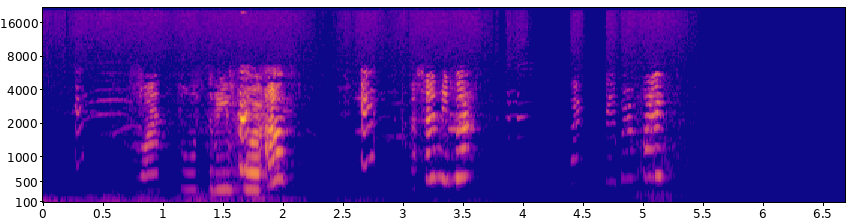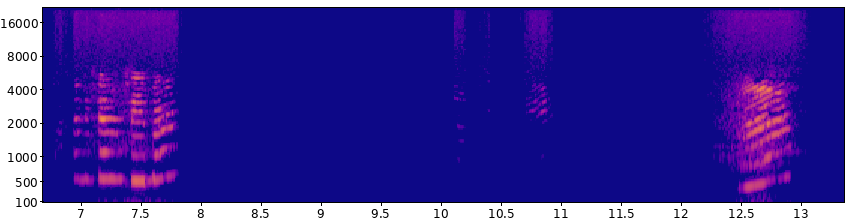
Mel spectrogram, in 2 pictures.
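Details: Little kittens giving a series of brief, high, harmonic mews spaced by quiet gaps, some rapid and stuttering, ending with one rising cry after a long silence; faint low rumble at the start.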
